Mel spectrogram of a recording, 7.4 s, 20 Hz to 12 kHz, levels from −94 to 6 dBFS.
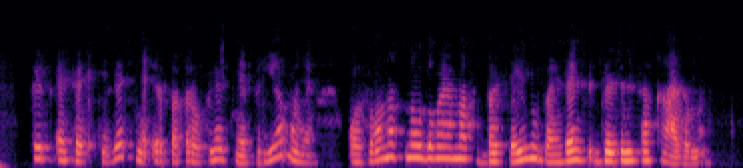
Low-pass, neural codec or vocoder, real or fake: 7.2 kHz; codec, 16 kHz, 4 kbps, FreqCodec, smaller model; fake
